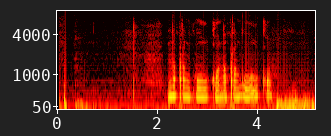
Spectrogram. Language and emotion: Russian, sad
